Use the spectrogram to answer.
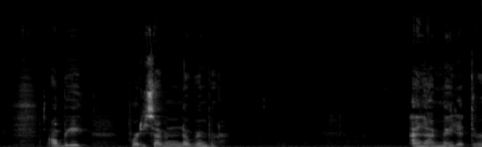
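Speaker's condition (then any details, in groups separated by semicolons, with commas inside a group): Cerebral palsy; speech noticeably atypical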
